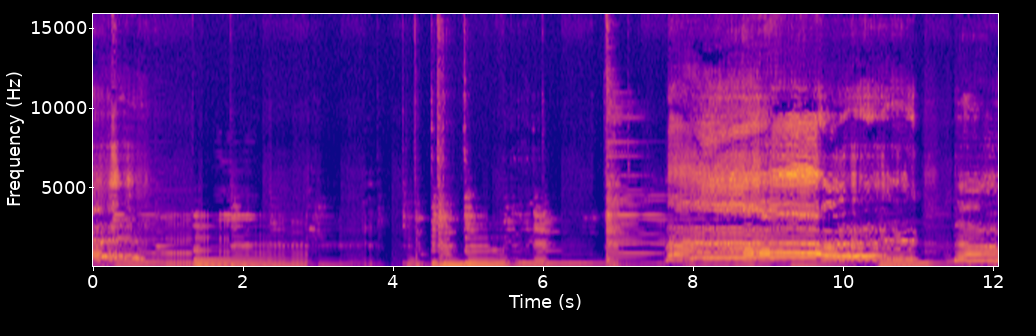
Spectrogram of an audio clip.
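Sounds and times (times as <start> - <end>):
person singing: 0.0 - 1.4, 7.6 - 12.0
guitar picked notes: 0.0 - 12.0.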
